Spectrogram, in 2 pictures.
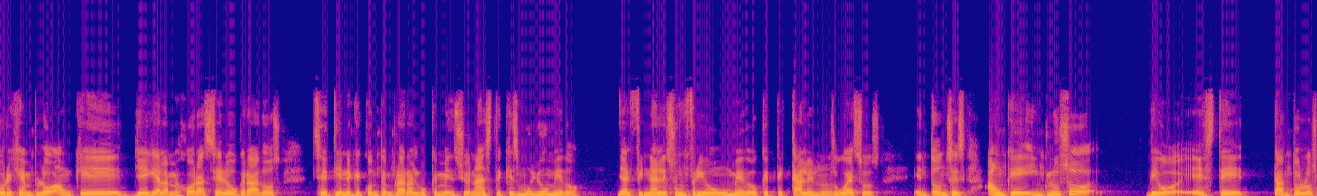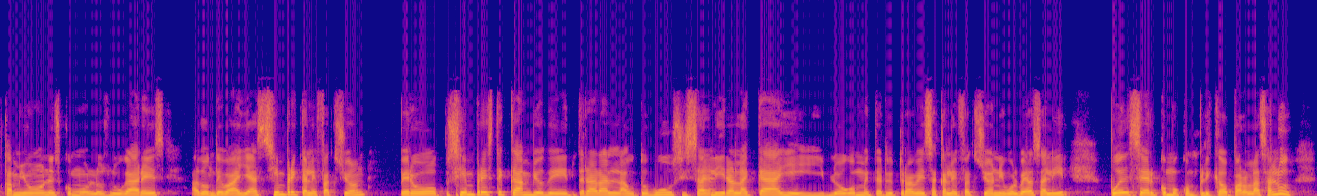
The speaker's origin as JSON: {"language": "Spanish", "country": "Mexico", "said": "nosotros como mexicanos somos bastante impuntuales"}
